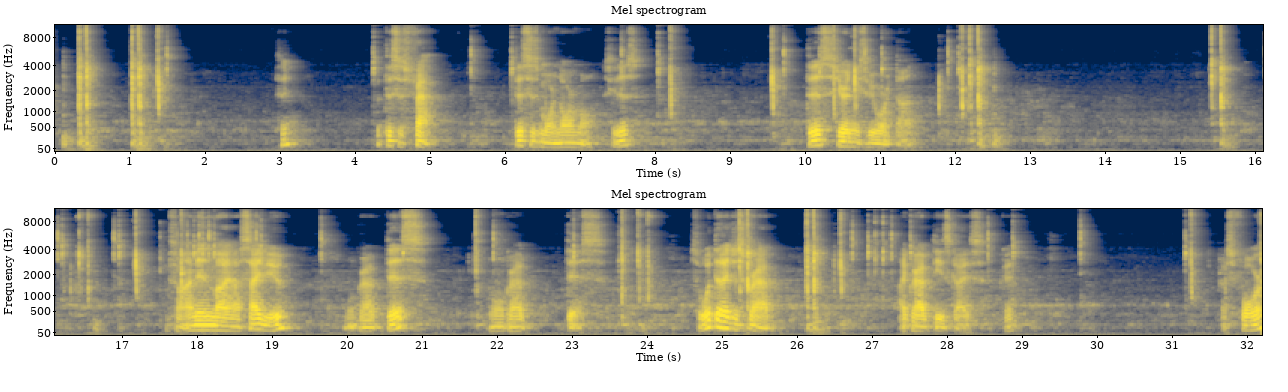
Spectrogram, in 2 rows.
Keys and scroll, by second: 0.2 space, 12.1 space, 15.3 space, 16.3 w, 23.8 q, 25.1 space, 32.1 4.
